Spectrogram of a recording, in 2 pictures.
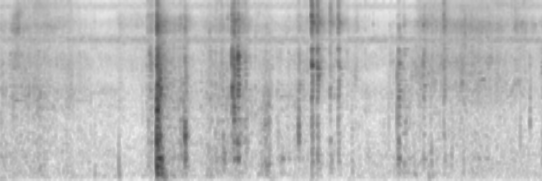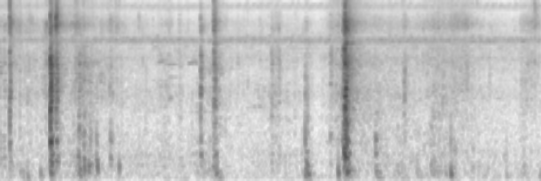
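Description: Palm fronds rustle and scrape against a pole.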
